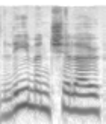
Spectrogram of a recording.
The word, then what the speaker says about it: limoncello: And I said limoncello, and Anna, who's Italian, says, it's limoncello, and please pronounce all the consonants in mascarpone.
